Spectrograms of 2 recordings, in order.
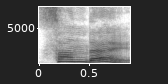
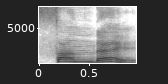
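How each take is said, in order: First: The first syllable is said with strong pressure. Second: The first syllable is said with strong pressure.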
